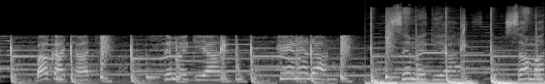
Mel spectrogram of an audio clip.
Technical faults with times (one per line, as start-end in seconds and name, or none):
0.00-3.65 input switched to a poorer device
